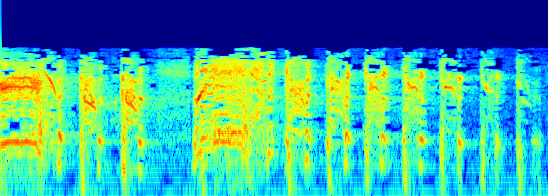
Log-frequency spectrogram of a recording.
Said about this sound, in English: And so they started, and I got to coughing.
